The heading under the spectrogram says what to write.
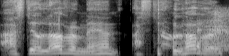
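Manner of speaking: tough street-talk voice. Retelling a parody video where Optimus Prime talks about a girl: thugged out Optimus Prime voice. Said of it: "you'll see Optimus Prime talking about some girl".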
